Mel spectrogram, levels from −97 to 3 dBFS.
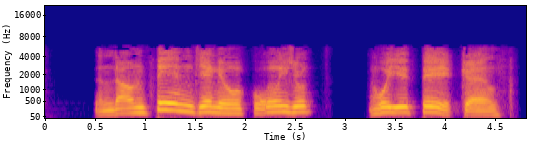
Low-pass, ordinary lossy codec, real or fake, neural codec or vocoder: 7.2 kHz; MP3, 24 kbps; fake; codec, 16 kHz, 0.5 kbps, FunCodec, trained on Chinese and English, 25 frames a second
